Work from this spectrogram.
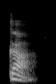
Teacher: this sharp, strong ga sound with no big puff of air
